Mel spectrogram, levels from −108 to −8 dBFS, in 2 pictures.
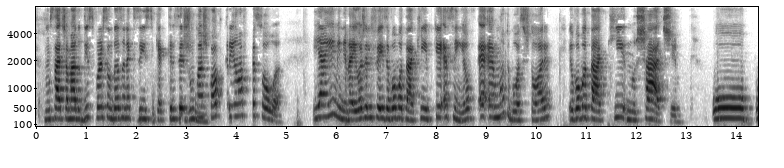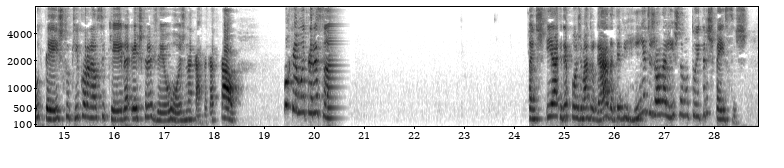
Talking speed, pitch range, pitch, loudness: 145 wpm, 230-275 Hz, 250 Hz, -22 LUFS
